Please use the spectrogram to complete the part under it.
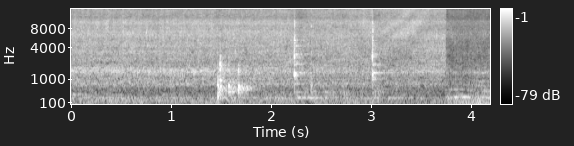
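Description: Tomatoes with turmeric sautéing in a pan for rasam give a steady soft sizzle, with a few sharp clicks of a spoon stirring against the vessel partway through.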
